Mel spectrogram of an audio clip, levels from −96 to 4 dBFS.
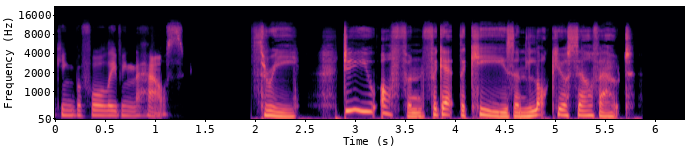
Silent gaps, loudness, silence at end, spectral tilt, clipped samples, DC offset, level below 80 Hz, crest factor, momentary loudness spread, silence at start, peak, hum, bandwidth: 1.46-1.97 s; -25 LUFS; 0.45 s; -5.5 dB/octave; under 0.1%; under 0.1%; -48 dBFS; 18 dB; 12 LU; 0.05 s; -6 dBFS; none; 12 kHz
